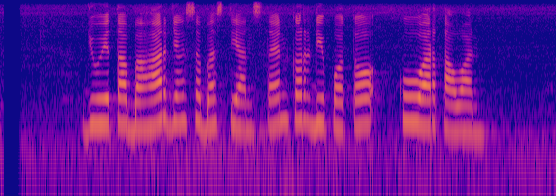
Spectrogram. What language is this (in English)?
Sundanese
